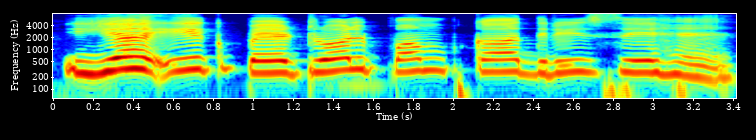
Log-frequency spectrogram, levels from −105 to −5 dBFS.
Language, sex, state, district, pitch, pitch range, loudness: Hindi, female, Jharkhand, Garhwa, 275 Hz, 260-300 Hz, -18 LUFS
